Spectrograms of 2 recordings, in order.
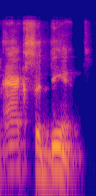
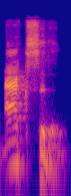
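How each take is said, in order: First: ACCIDENT as AK-si-DENT, full last vowel; overstressed syllables. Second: ACCIDENT as AK-si-dnt, weak ending; first-syllable stress. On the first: Diction teacher showing the error to avoid, overstressed ending. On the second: Diction teacher modelling accident, first syllable stressed. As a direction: let the end of accident go unstressed. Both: Shown as a demonstration. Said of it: "not an accident".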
